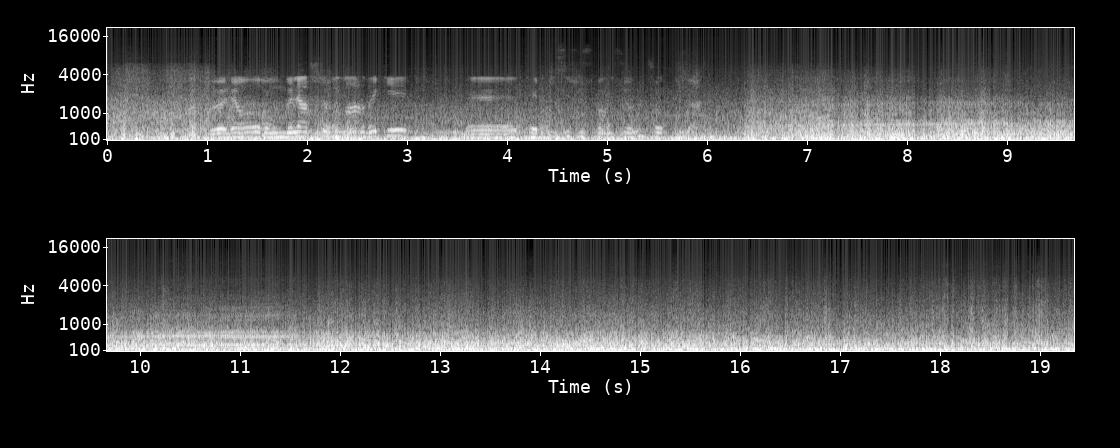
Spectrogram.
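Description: Wind rushes loudly past the rider, growing stronger as the speed rises.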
